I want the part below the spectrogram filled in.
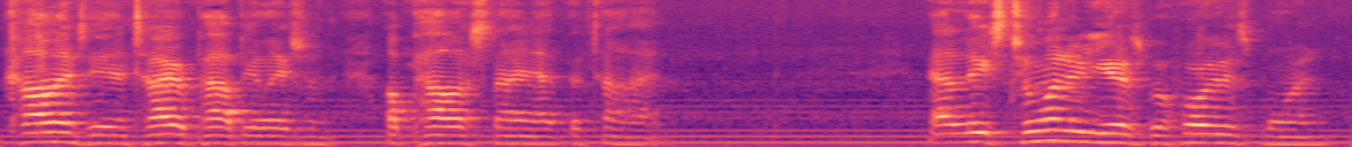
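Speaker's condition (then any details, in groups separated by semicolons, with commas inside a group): ALS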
